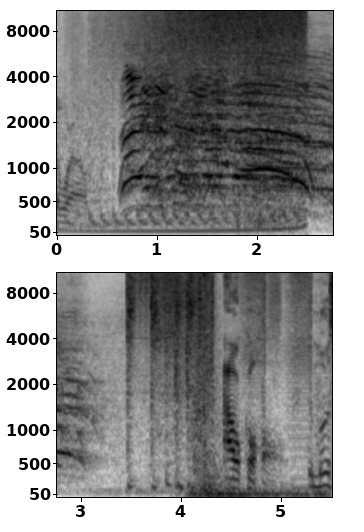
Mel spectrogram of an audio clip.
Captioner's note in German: Menge schreit undeutlich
